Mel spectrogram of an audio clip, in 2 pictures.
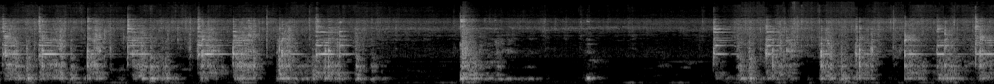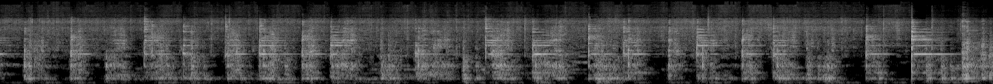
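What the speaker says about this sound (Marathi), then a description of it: "कांदा चांगला ब्राऊन करून घेऊ." Onions browning in a pan for mutton, a close sizzling hiss broken by rapid rhythmic scraping of a spatula against the metal, with a brief quieter pause partway through.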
